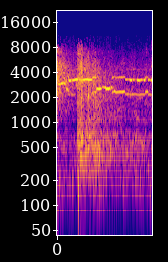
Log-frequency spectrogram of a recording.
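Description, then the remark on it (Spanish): Fireworks rockets going off as a boat is launched into the water: one sharp bang near the start, then thin high whistles streaking on under a steady hiss of crackling, fairly loud and continuous. “La muchacha mira de reojo a Kiko y este le sonríe, mientras el cielo se llena de cohetes.”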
